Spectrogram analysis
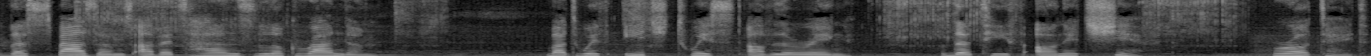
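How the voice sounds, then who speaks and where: A woman performs a solemn alien commander from a science fiction audio drama. She speaks slowly and with weight, measured and dramatic, in a mid-range voice with music behind it. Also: medium pitch, darkish tone. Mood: grave. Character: alien woman commander, grave narrator, fierce when giving orders. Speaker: narrator and lead character. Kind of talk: dramatic first-person audio drama narration.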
